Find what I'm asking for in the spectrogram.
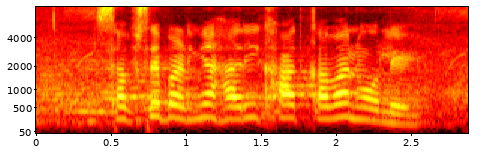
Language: Bhojpuri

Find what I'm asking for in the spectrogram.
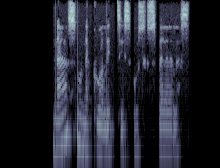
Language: Latvian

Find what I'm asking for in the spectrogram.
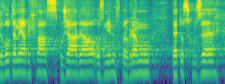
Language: Czech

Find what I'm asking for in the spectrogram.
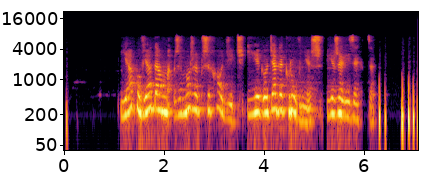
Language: Polish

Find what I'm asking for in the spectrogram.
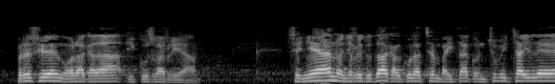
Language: Basque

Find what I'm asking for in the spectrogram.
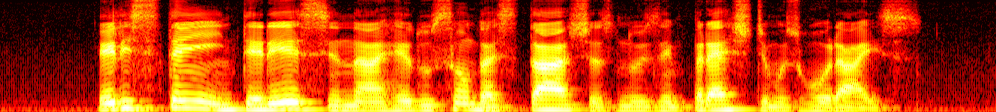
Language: Portuguese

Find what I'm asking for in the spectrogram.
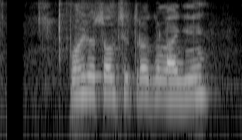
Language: Nepali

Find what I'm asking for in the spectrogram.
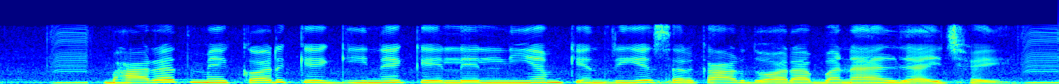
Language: Magahi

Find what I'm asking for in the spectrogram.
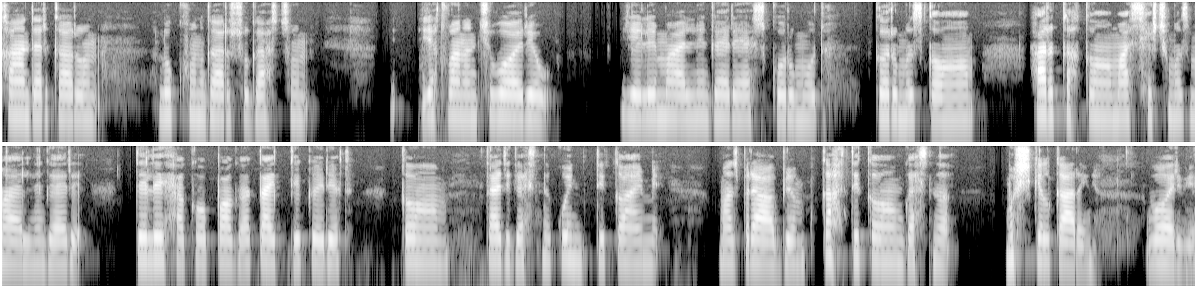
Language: Kashmiri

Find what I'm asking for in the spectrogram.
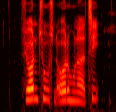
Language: Danish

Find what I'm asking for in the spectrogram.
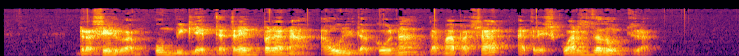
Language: Catalan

